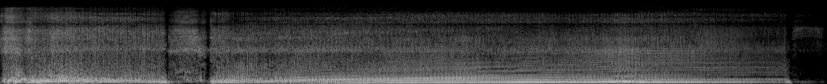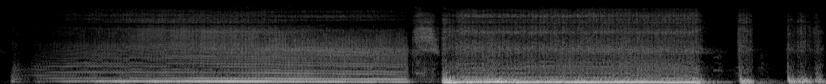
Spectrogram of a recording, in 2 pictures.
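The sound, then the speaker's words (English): A voice imitates a small single-engine airplane, a loud, sustained droning buzz that rises and falls in pitch over several long breaths, with brief pauses between them. “A little airplane, single engine.”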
